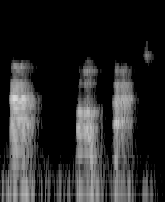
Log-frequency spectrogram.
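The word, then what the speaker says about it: f(x): And again, you just heard me say it is pronounced f of x.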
